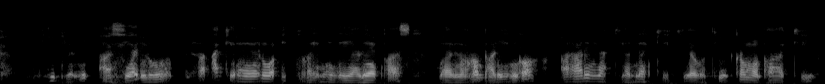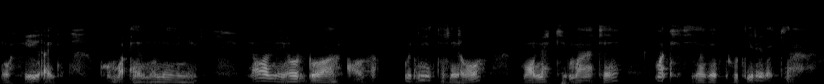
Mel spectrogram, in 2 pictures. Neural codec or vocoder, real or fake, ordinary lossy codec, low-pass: codec, 16 kHz, 2 kbps, FreqCodec, larger model; fake; none; 7.2 kHz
